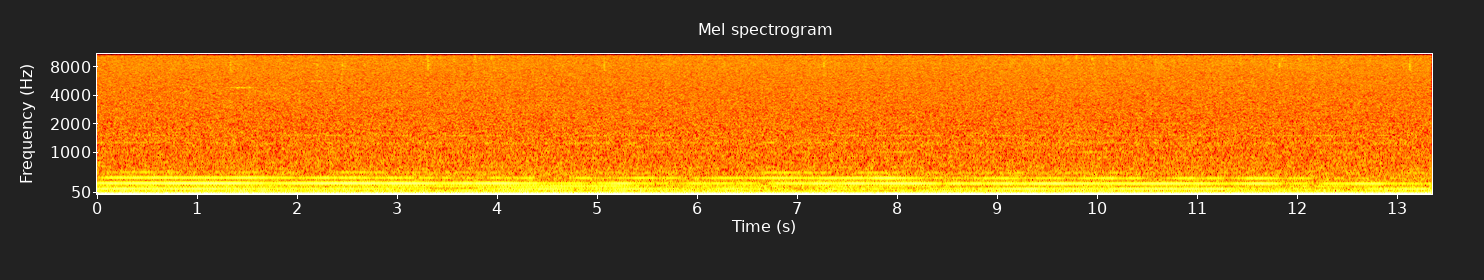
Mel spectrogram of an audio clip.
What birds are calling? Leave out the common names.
Setophaga occidentalis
